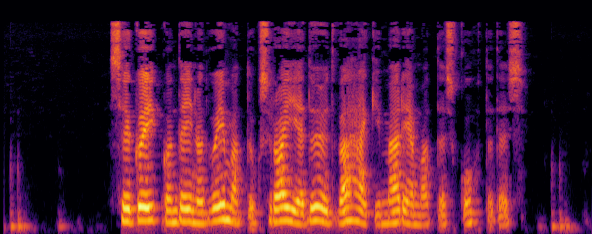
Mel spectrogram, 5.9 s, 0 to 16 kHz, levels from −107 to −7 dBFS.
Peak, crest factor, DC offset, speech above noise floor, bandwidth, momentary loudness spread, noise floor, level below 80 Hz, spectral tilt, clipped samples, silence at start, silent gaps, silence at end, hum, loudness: -6 dBFS; 18 dB; under 0.1%; 40 dB; 11.5 kHz; 17 LU; -62 dBFS; -66 dBFS; -5 dB/octave; under 0.1%; 0.1 s; none; 0.3 s; none; -22 LUFS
